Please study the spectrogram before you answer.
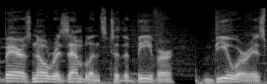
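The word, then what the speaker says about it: Biewer: $3,500 though it Bears no resemblance to the beaver beer is pronounced Beaver these Yorkshire lookalikes are named for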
